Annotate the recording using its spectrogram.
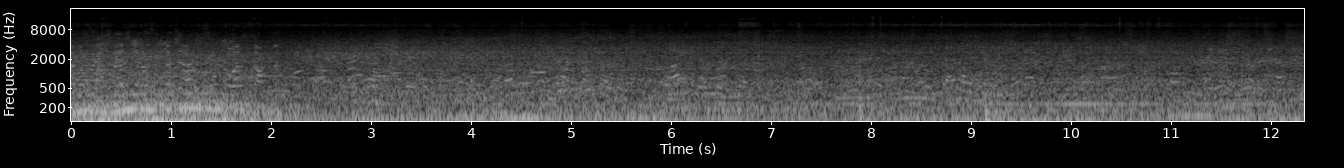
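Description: Busy city street ambience: passers-by talking around the microphone over the low rumble of road traffic, heaviest in the first few seconds. Two brief knocks stand out in the second half.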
